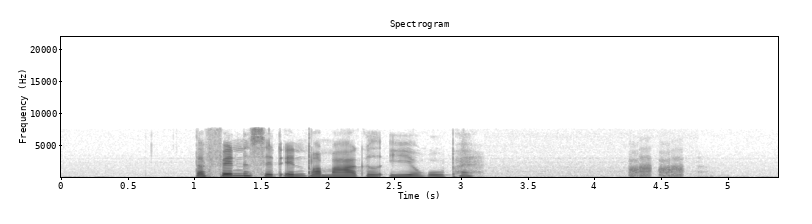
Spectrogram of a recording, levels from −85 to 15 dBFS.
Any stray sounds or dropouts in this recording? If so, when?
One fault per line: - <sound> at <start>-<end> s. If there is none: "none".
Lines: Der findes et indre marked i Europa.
- laugh at 4.3-4.7 s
